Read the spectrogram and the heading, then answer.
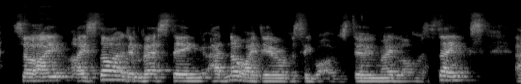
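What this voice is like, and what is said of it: English accent. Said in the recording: “As you can tell, I'm English ... maybe I've lost my English accent slightly”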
